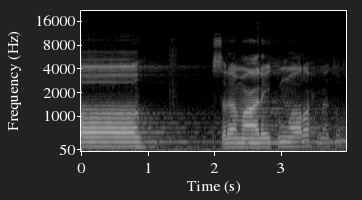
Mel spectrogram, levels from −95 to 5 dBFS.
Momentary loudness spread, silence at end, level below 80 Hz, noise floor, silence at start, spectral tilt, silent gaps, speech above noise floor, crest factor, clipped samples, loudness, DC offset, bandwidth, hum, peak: 20 LU; 0 s; -66 dBFS; -60 dBFS; 0 s; -5.5 dB/octave; none; 22 dB; 18 dB; under 0.1%; -36 LUFS; under 0.1%; 10.5 kHz; none; -18 dBFS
